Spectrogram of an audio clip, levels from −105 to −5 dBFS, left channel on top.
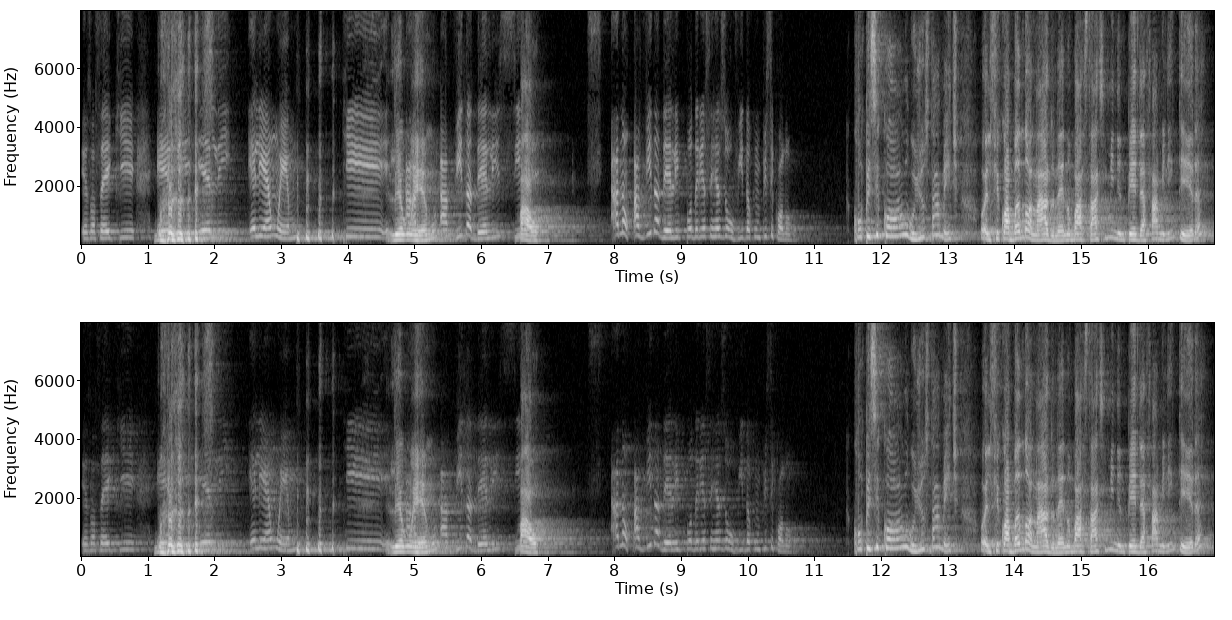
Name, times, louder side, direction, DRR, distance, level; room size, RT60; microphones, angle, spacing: voice 1, 0.0-2.2 2.5-3.3 3.9-5.1 5.4-6.9 7.9-10.7, left 6 dB, 80° left, 14 dB, 0.5 m, -39 dB
voice 2, 1.1-1.8 3.5-3.7 4.6-5.3 6.5-6.9 11.6-16.8, left 1 dB, 5° left, 8 dB, 0.4 m, -28 dB
14.0 x 7.9 x 8.5 m, 2.1 s
head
